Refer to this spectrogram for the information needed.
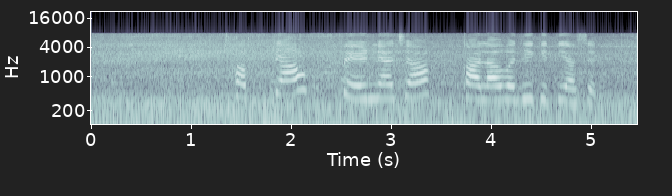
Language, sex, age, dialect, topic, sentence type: Marathi, male, <18, Standard Marathi, banking, question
